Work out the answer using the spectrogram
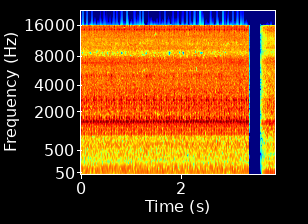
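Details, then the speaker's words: Toyota Innova Reborn diesel, engine cold and just started, oil filler cap opened: steady even diesel clatter with faint whine, no knocking; normal cold idle. "Nah kita dengarkan ya ini kondisi mesin Masih dingin tidak ada suara bunyi keluntung-keluntung"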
